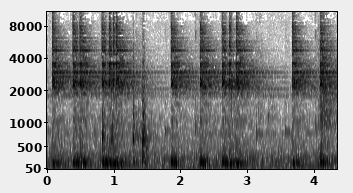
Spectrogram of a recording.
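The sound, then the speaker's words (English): A sampler plays a recorded gong, triggered each time electrical contacts pass copper strips on the top disc of a turning stack. The gong strikes over and over in a steady, repetitive rhythm, each bright metallic hit ringing briefly before the next. It plays alone at moderate volume, with no voices. “And then each time these electrical contacts go past, it triggers a sampler which has got a recording of a gong.”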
